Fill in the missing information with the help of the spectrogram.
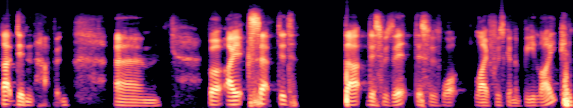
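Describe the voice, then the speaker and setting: A man's voice: on the low side, unhurried, sharp tone, dry recording, dull audio. A man, a podcast guest telling his story in a chatty, self-deprecating way with frequent laughs. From Isle of Man. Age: 40s. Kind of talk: casual interview storytelling.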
